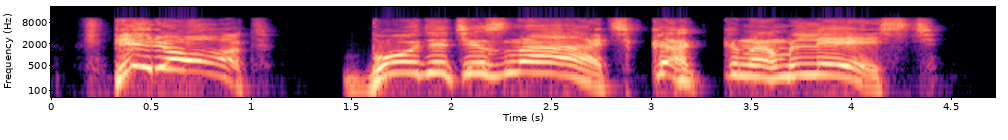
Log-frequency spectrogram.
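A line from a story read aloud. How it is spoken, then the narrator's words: Yelled reply. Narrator (Russian): завопил в ответ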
